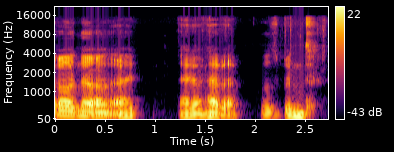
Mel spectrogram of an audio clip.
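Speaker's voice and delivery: very slow, deliberate, unhurried, drawn-out. Retelling a line from a scene slowly: imitating a slow line. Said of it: "slowly like".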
